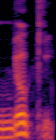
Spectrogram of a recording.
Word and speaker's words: gnocchi: When they give the pronouncer, I still don't know how to pronounce this thing, so I can't order this dumpling. Gnocchi.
